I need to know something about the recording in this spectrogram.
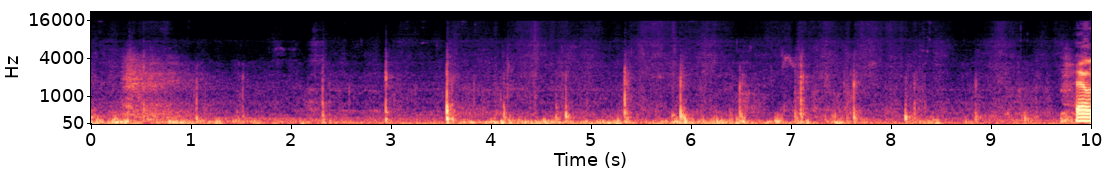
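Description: Footsteps on concrete paving at an even walking pace, about two steps a second, over a low steady rumble on the microphone.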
